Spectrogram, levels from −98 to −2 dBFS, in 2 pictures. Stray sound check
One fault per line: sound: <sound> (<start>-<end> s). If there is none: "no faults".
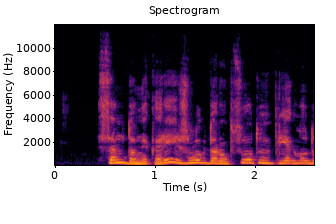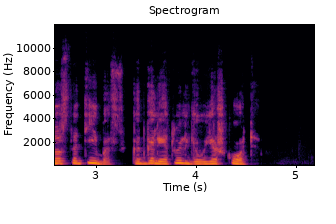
no faults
